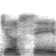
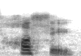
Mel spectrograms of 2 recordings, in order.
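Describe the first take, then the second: First: The name is said with English-style sounds. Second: The name is said with Spanish sounds. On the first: The speaker calls it wrong. "that's not Jose" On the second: The speaker calls it right. "that is Spanish pronunciation"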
